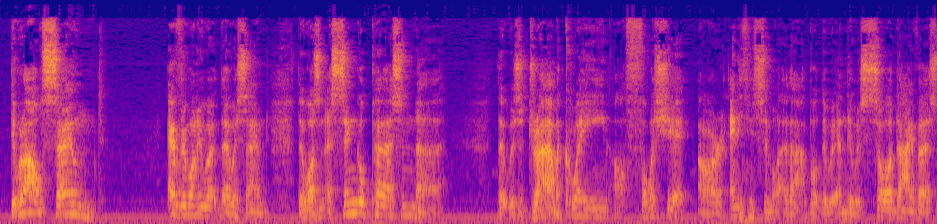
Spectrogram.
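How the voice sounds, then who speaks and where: Telling meandering personal stories in a relaxed monologue, this middle-aged vlogger from England keeps restarting his sentences. His voice is mid-range and creaky, with a sharp tone.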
